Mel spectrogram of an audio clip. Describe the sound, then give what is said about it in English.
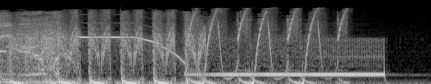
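Loud telephone sounds with no talking as a prank phone call is placed on the Mojo Joe in the Morning show: a quick run of rhythmic dialing beeps, then a steady tone with warbling, swooping ring-like chirps layered over it before cutting off abruptly. “Now, another world-famous Mojo Joe in the Morning phone scam.”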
